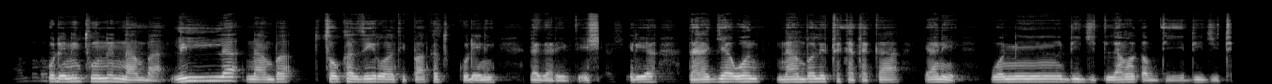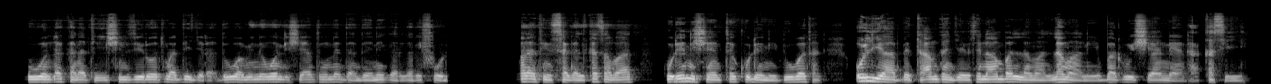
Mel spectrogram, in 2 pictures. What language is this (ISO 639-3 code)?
orc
